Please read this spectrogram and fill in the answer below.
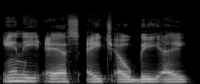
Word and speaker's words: Neshoba: how to say the county over in mississippi n-e-s-h-o-b-a is it neshoba oh you got it uh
